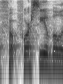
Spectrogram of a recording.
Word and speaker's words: foreseeable: We have the stress on the C syllable. So what I want is short on the first and the last syllables and longer on that C. The letters for, this is just like the word for, and we'll have a true or here.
